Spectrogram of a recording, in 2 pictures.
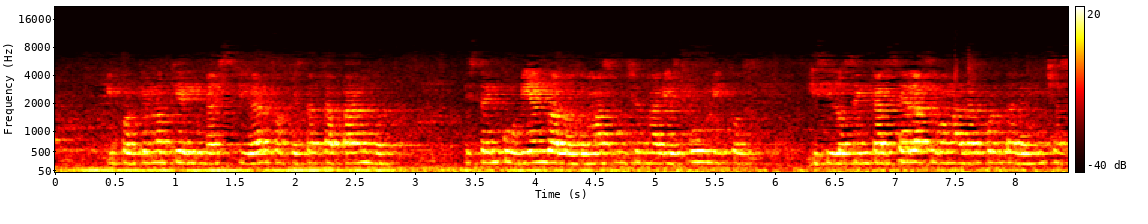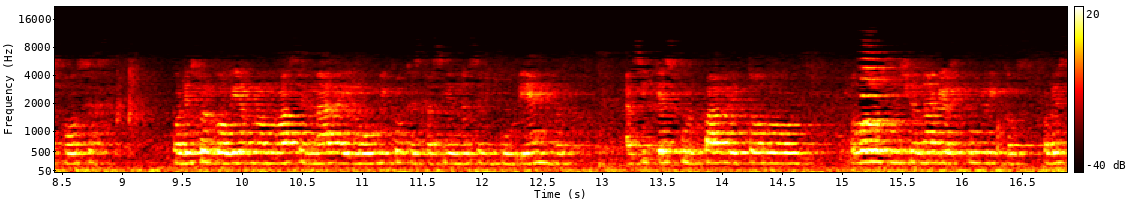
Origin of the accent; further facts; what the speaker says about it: Mexico; Nosotros como mexicanos y como padres que tenemos hijos desaparecidos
